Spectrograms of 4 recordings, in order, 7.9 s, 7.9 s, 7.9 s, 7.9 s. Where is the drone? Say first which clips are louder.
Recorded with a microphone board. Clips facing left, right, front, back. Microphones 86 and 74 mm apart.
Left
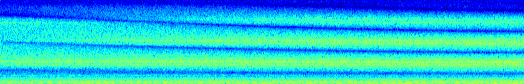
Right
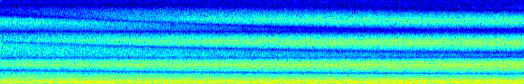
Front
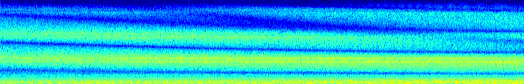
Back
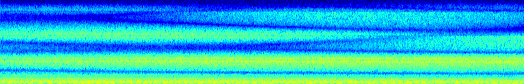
Right 8 dB, back 5 dB; 130° right; by 7.9 s 75° right.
